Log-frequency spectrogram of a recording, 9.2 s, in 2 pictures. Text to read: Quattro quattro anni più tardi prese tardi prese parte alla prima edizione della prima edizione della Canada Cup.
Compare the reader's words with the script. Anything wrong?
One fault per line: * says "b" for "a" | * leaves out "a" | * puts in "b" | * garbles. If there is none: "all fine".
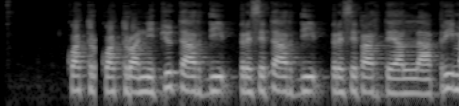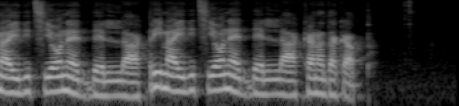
all fine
